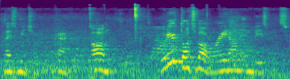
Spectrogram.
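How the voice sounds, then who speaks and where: A man's voice: sits high, a little fast, heavy background noise. A teenage male student doing casual interviews on a phone in school hallways. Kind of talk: casual street-style interview. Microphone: handheld phone. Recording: distant phone recording with loud chatter.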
